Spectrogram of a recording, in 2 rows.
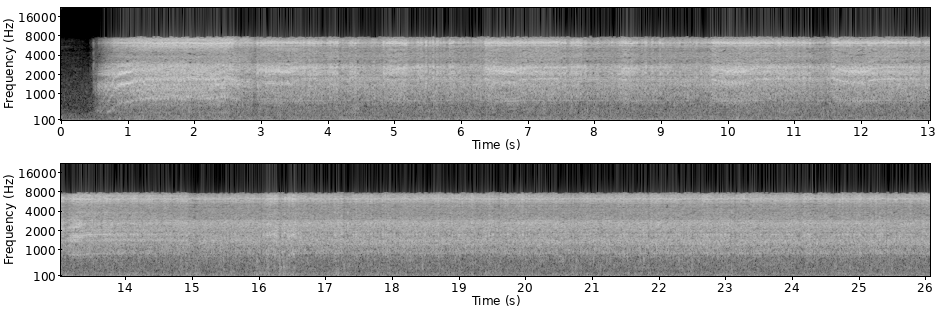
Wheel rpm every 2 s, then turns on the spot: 80, 210, 230, 230, 230, 230, 230, 230, 230, 230, 230, 230, 230.
none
